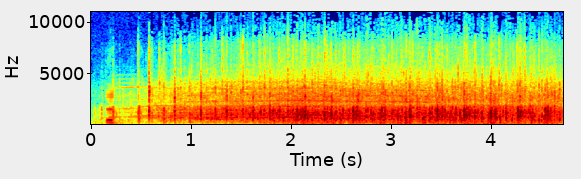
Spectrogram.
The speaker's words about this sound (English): If you would, please, would you hold your applause until the entire list is read, as we must move along as expeditiously as possible, please.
